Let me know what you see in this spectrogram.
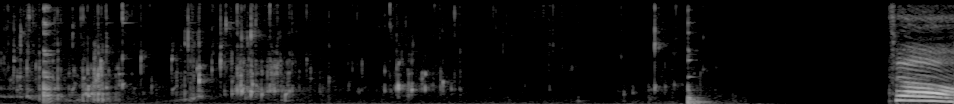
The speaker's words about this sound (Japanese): はい、じゃあ氷も足しますか？いいですよ。はい、どうぞ。お茶も注ぎます。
